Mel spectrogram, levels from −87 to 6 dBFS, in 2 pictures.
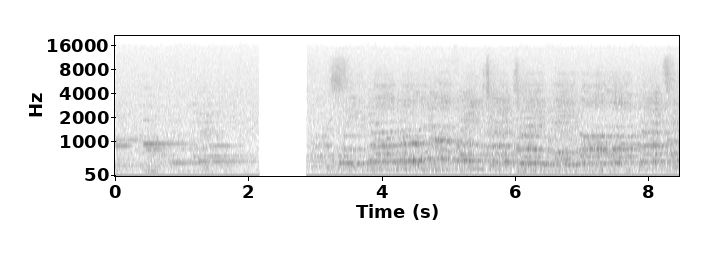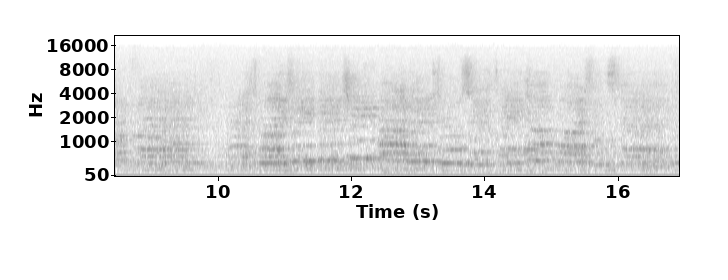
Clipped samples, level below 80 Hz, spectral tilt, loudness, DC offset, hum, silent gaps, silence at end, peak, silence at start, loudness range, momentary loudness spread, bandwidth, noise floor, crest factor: under 0.1%; -82 dBFS; -1.5 dB/octave; -52 LUFS; under 0.1%; none; 2.16-2.86 s; 0 s; -36 dBFS; 0 s; 5 LU; 7 LU; 17.5 kHz; under -90 dBFS; 18 dB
